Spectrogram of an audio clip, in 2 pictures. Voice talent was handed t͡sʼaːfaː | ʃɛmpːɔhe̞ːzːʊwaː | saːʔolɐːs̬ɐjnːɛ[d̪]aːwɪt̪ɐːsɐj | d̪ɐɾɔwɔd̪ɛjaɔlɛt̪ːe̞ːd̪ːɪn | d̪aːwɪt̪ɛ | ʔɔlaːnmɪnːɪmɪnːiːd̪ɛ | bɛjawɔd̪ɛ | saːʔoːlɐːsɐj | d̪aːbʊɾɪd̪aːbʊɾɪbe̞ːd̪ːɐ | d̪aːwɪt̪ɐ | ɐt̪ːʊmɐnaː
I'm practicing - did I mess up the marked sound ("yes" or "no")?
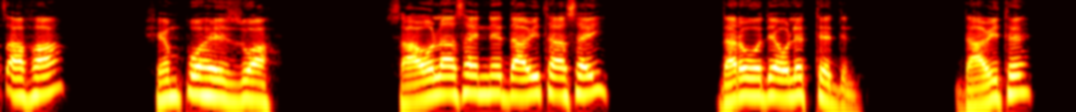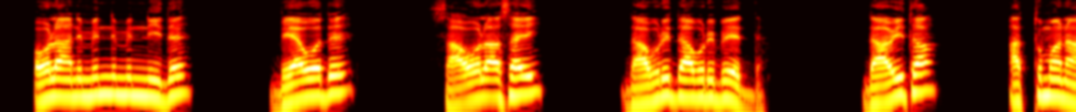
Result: no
